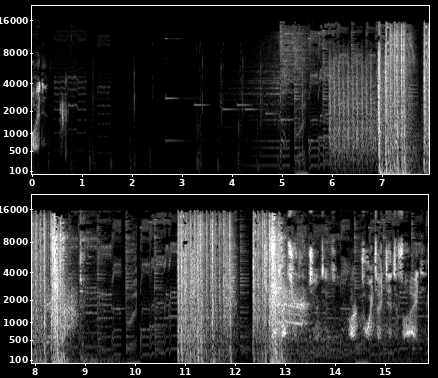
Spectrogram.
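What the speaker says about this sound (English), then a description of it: "Sentry gun deployed." Sentry gun and other automatic weapons firing in the game Call of Duty Mobile on a Hardpoint match, with dense loud bursts of rapid gunfire in the second half after quieter game sounds.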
